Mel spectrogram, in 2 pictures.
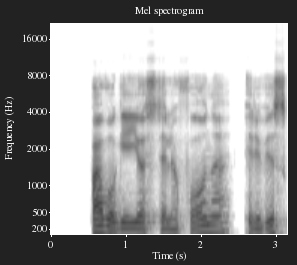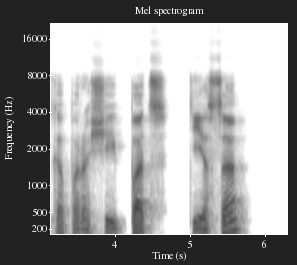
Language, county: Lithuanian, Kaunas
